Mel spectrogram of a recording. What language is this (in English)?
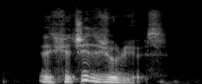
Kabyle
